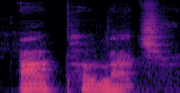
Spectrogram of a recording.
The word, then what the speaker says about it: Appalachia: I was pronouncing it right. Appalachia.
